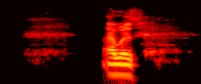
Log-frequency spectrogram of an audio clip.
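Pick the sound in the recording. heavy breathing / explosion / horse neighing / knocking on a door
heavy breathing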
